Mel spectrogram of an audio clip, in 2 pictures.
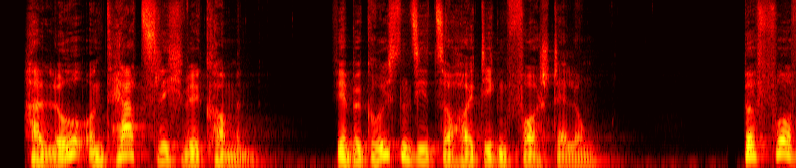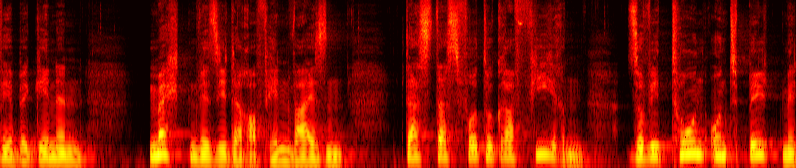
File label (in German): theater ansage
